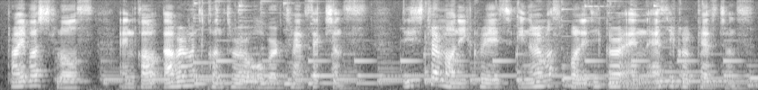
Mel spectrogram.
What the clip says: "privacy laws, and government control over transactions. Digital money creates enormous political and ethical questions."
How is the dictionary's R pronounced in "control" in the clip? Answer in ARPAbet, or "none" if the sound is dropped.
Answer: R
